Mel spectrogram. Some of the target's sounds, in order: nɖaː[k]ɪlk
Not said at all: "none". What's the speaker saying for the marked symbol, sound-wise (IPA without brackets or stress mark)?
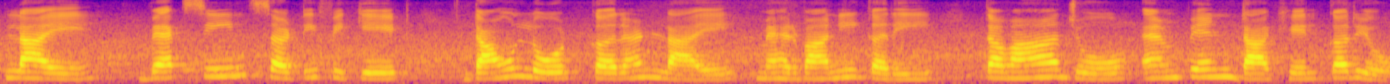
kʰ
